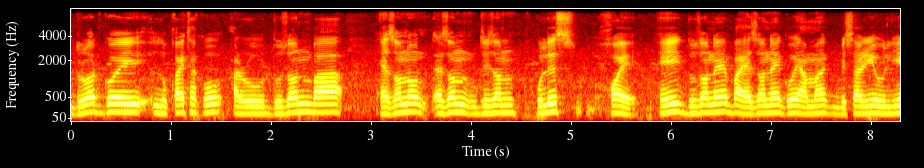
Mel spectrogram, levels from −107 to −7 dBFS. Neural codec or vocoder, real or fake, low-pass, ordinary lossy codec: none; real; 7.2 kHz; none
